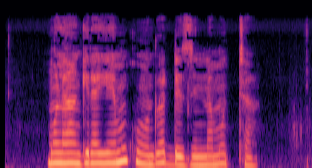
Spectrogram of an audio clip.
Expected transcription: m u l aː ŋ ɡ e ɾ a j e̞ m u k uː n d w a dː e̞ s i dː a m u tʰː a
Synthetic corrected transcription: m u l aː ŋ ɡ i ɾ a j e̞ m u k uː n d w a dː e̞ z i nː a m u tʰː a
